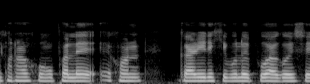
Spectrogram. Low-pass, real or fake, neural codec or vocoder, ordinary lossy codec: 7.2 kHz; fake; vocoder, 44.1 kHz, 128 mel bands, Pupu-Vocoder; none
